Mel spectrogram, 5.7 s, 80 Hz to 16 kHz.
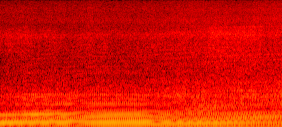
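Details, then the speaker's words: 1994 Ford Mustang GT Convertible automatic, after pan drop and filter, gasket and fluid change that cured bad shuddering: steady engine drone pulling evenly on the highway with no shudder or surging. Smooth transmission under acceleration. "I'll nail it a little bit here when we get to the corner, and you'll be able to see that, and here, probably hear it better, that there's no issue with the transmission at this point. Felt a shudder, not even once."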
